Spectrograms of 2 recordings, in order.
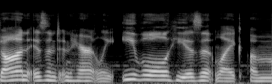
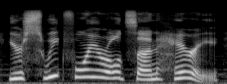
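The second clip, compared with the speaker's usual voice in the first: Fanny's guilt trip; 6 semitones higher than usual. Acted. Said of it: "She says".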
